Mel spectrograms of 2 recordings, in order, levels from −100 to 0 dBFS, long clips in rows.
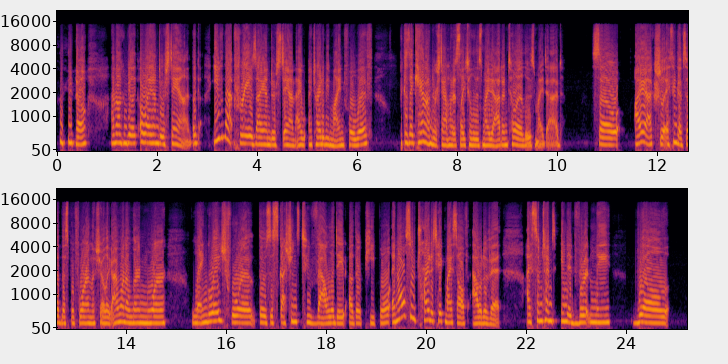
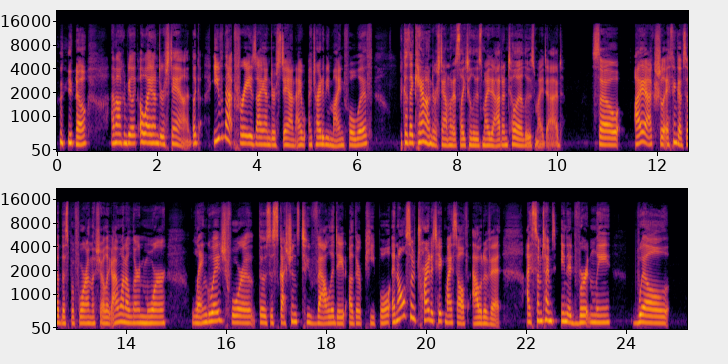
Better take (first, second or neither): second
